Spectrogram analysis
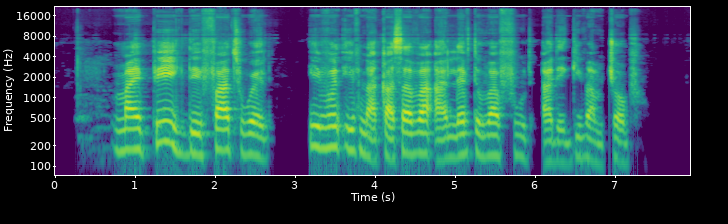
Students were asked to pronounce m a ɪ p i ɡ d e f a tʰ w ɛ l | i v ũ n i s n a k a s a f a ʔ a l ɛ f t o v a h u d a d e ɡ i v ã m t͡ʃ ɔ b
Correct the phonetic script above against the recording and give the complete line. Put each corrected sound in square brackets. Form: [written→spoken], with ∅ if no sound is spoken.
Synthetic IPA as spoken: m a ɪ p i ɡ d e f a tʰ w ɛ l | i v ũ n i [s→f] n a k a s a [f→v] a ʔ a l ɛ f t o v a [h→f] u d a d e ɡ i v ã m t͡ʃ ɔ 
